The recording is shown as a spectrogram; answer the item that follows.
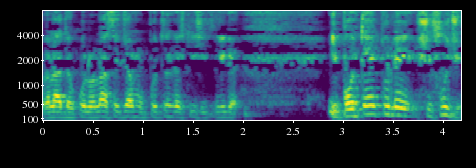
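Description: With a dark, mellow tone, a man talks at a fairly quick pace and with ordinary pitch variation. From Romania. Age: 20s. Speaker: cameraman. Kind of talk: casual chat. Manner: animated. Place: home room. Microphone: phone near.

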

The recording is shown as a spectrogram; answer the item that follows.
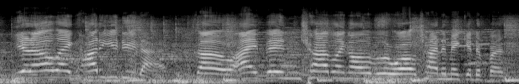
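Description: Clear music sounds in the background as a woman speaks. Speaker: interviewee. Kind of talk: interview answer. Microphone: handheld.

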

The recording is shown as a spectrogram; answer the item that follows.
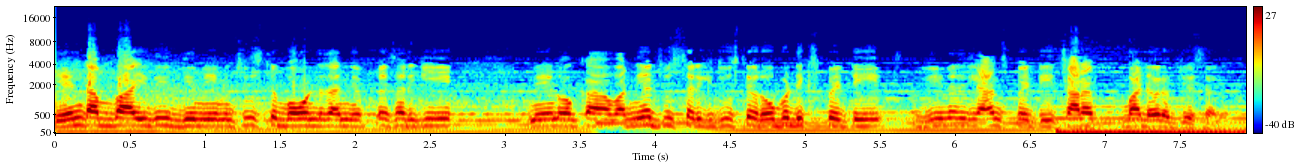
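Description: Clear music plays in the background, and the sound is dry with no echo. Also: man. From Hyderabad, India. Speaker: local resident interviewee. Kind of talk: testimonial interview. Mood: positive, praising. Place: street.

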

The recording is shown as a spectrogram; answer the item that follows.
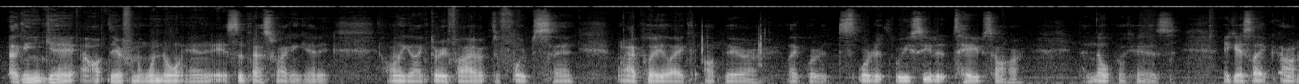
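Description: Over light background noise, a man talks at a moderate pace in a monotone, flat intonation. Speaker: gamer showing his setup. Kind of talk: casual vlog chat. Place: home room. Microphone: phone near.

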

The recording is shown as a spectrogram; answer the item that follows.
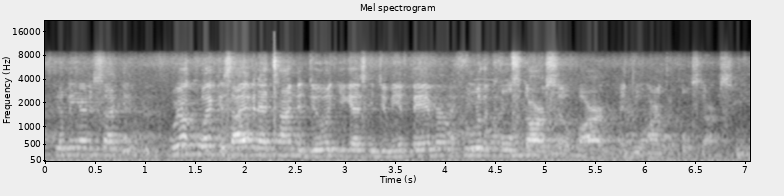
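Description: Against noticeable background noise, a man with a high pitch speaks very fast with ordinary pitch variation. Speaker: convention panel presenter. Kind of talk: live panel talk to audience. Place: hall. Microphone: camera far.

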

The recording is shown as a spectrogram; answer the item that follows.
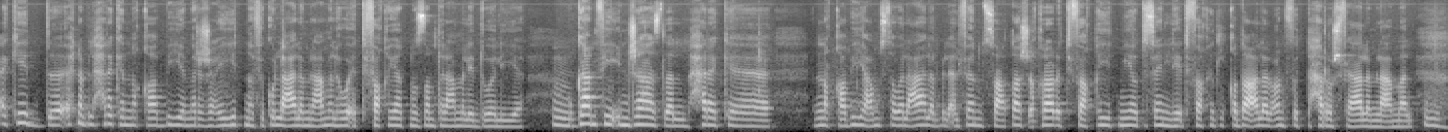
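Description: Speaking at a fairly quick pace with hardly any pauses, a woman keeps her intonation fairly even. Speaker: trade union official. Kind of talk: formal interview. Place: studio. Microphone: lapel.

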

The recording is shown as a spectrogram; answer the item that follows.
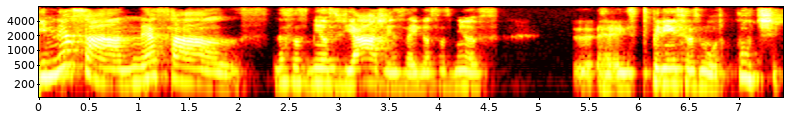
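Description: Talking at a very slow pace, a woman lets her pitch swing very widely. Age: 50s. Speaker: lawyer and natural bodybuilder. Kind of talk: interview. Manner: halting, with repetitions.

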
